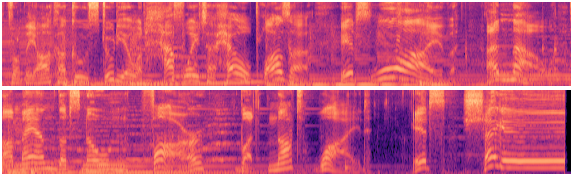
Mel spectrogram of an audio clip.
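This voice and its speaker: Male show announcer, high voice, slow grand theatrical build, loud music bed. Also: sing-song. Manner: theatrical, drawn-out. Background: loud intro music.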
